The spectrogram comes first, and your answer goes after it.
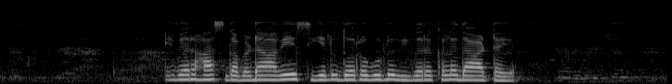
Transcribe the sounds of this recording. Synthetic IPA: ebəɾəɦasɡabəɖaːʋeːsijəlud̪oɾəbuləʋiʋəɾəkələd̪aːʈəjə

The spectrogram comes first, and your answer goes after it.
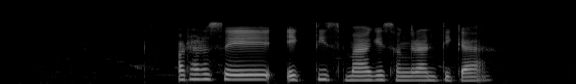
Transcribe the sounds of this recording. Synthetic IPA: ʌʈʰaɾʌsʌek̚t̪ismaɡesʌŋɡɾant̪ika

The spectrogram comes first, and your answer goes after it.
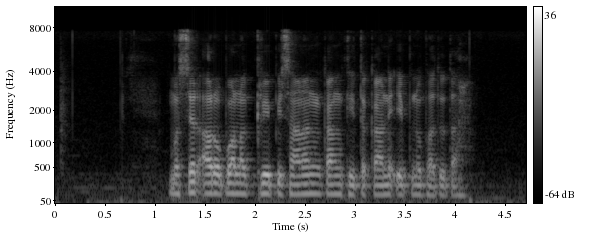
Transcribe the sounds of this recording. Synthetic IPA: məsɪrʔa̰ɾupɔnəɡ̥ɾipisanankaŋd̪̥i̤t̪əkaniʔib̚nob̥a̤t̪ut̪ah

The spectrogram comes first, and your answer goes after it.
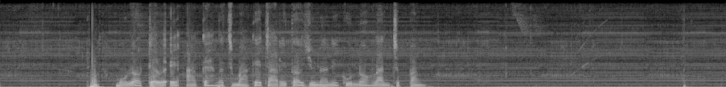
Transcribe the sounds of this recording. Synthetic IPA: mulɔɖ̥ɛ̤weʔḛʔakɛhnəd̥ʒ̥ə̤mahket͡ʃaɾit̪ɔjunanikunɔlan̥ʒ̥ə̤paŋ

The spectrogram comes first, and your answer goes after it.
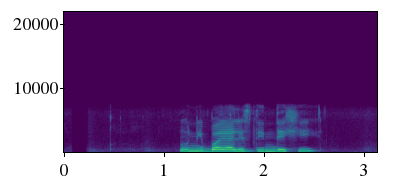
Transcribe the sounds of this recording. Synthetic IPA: unibʌjalis̬d̪ind̪ekʰi

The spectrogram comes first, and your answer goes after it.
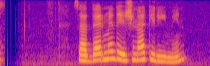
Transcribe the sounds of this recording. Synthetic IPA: sɐd̪ʱəɾməd̪eːʃənaːkiɾiːmen

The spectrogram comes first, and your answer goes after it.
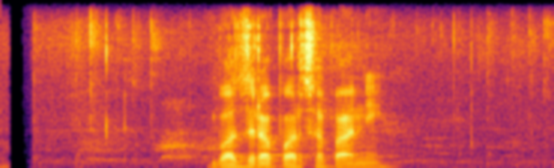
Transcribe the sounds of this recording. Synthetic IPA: bʌd͡zɾʌpʌrt͡sʰʌpani

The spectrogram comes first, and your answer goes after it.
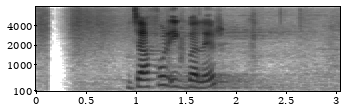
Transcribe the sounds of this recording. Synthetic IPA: d͡ʑafoɾiɡ̚baleɾ

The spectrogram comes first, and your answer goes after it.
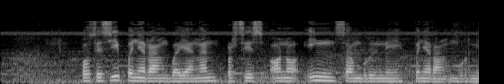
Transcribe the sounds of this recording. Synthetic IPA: posisipəɲəɾaŋbajaŋanpərsɪsɔ̰nɔʔɪŋsambuɾinepəɲəɾaŋmurni

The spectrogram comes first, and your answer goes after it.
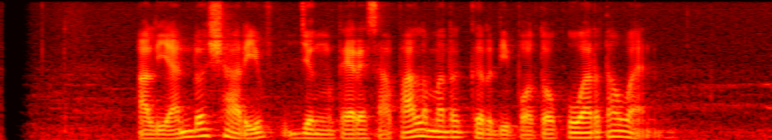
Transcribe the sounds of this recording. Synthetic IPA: ʔaliandɔʃaɾifd͡ʒɨŋt̪ɛɾɛsa̰palmərkɨrdipɔt̪ɔkuwart̪awa̰n

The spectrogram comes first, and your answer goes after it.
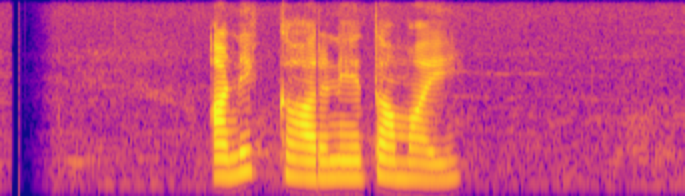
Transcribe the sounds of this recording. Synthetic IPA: ɐnekːaːɾəɳəjət̪amaj

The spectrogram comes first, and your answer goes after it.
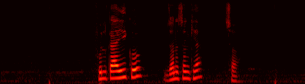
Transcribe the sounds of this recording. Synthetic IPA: pʰulkaiko | d͡zʌnʌsʌŋkʰja | t͡sʰʌ

